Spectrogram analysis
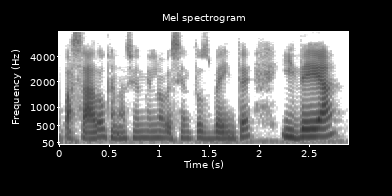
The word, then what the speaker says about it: Idea: Una uruguaya del siglo pasado, que nació en 1920, Idea, como qué buena idea, tal cual así se escribe, sin H, sin nada, Idea Vilariño, es contundente, es muy constreñida.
